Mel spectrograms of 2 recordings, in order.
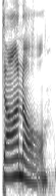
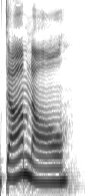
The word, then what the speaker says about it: Domhnall: It's Donald, like Donald with no D. – Oh, whoops. I've been saying it wrong for a very long time. – I've been saying Domhnall.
